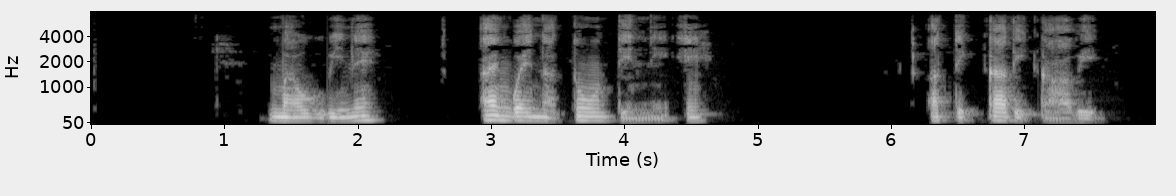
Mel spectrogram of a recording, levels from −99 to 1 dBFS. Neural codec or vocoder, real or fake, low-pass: none; real; 7.2 kHz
